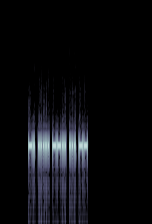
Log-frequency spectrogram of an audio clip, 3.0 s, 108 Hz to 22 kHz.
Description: Morse code, heard as a keyed tone, about 45 wpm, 700 Hz. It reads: N5ZSM
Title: USA Call Signs - 5 Characters - Repeated 3x - 50wpm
